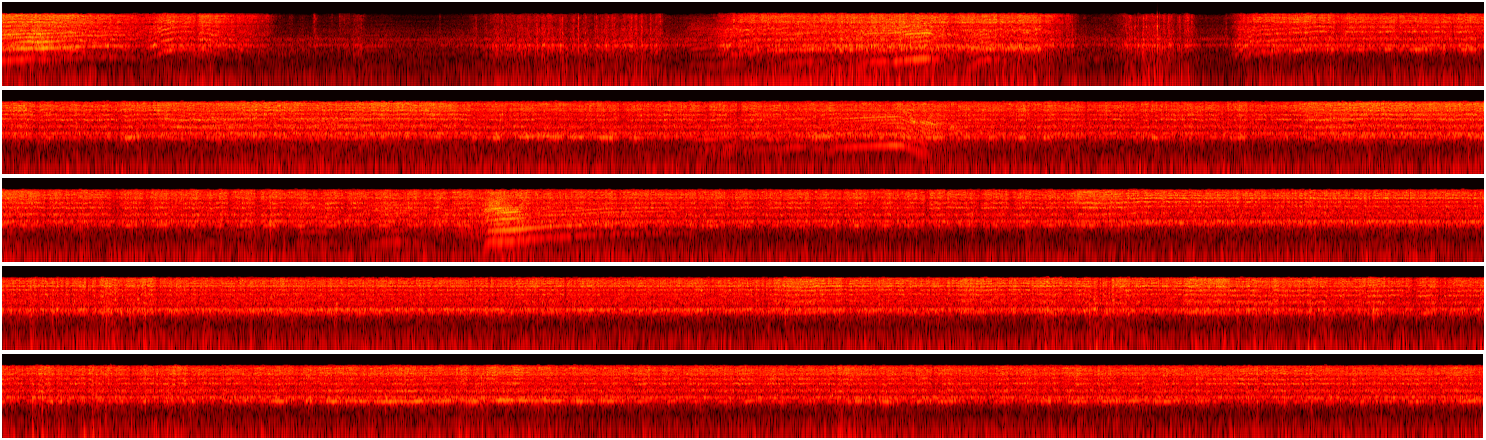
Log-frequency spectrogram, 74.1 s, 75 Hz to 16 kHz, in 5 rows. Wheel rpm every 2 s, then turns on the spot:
170, 20, 20, 80, 220, 90, 150, 220, 210, 220, 210, 220, 220, 220, 210, 210, 210, 210, 210, 210, 220, 230, 230, 230, 230, 240, 230, 230, 220, 210, 210, 210, 210, 210, 210, 210, 210.
4-6 10-12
